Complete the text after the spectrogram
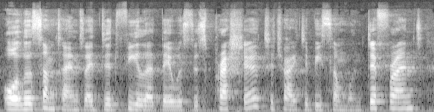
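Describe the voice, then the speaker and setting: Trinidadian woman, middle-aged, lowish voice, earnest conversational Q&A answer. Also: brisk, darkish tone. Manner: earnest, conversational, with frequent "you know" and restarts. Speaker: invited speaker answering audience questions. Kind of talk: conference Q&A answer.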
